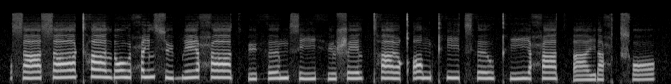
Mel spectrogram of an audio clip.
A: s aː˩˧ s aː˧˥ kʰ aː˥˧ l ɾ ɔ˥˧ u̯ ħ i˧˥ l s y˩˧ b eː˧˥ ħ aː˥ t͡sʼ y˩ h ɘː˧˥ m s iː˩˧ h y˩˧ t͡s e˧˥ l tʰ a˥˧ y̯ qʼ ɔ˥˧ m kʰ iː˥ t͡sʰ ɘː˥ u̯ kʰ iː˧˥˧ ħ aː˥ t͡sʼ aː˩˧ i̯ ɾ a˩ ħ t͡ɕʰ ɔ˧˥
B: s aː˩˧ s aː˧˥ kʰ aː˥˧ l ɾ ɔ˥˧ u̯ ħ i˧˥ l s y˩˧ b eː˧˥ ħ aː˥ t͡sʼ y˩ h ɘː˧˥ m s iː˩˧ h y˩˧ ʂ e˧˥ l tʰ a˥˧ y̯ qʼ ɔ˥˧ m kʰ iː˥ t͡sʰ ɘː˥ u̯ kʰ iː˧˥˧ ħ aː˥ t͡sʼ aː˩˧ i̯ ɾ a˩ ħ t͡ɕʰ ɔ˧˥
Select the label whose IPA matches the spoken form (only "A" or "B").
B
